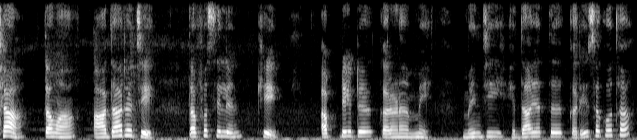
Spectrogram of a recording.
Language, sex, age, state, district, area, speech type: Sindhi, female, 30-45, Gujarat, Kutch, rural, read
